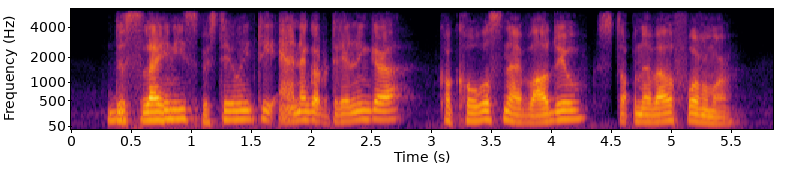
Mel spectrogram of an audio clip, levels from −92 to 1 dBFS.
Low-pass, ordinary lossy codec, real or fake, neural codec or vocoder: 5.4 kHz; none; fake; codec, 16 kHz in and 24 kHz out, 0.4 kbps, LongCat-Audio-Codec, fine tuned four codebook decoder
